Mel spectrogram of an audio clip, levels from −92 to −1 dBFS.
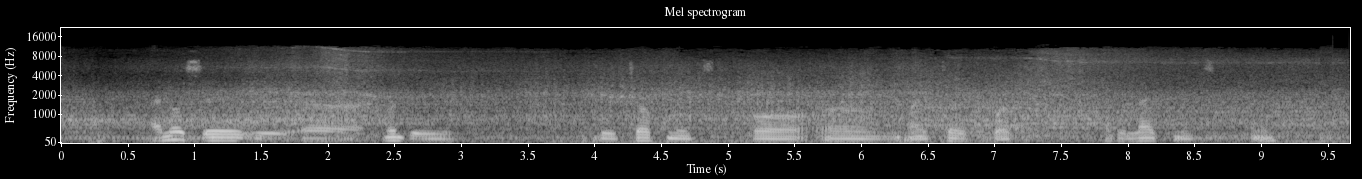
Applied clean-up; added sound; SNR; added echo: none; Train; 5 dB; none.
